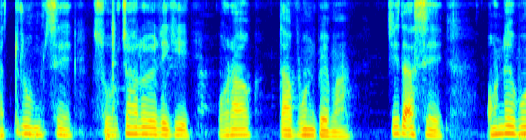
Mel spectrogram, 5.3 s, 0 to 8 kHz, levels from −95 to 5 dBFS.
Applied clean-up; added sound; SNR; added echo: neural mask model RNNoise.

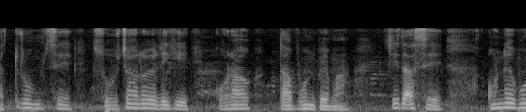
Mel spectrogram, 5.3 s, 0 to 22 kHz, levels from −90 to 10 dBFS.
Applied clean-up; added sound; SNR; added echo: none; none; none; none.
